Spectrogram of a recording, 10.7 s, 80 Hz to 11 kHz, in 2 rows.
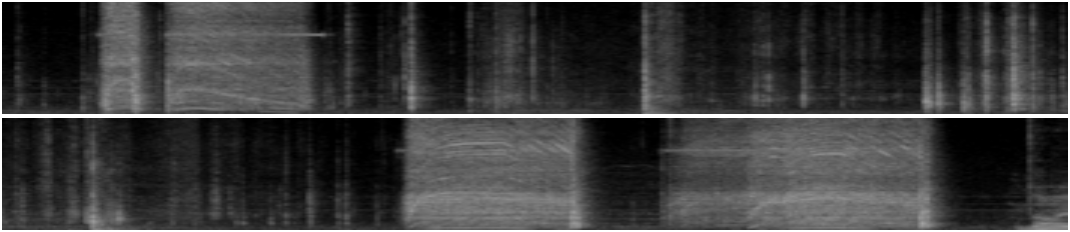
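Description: A DeWalt DCD710 cordless drill/driver, newly fitted with a replacement motor, clicks and clatters between two loud, steady high-pitched whirring runs, each about two seconds long, up close.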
